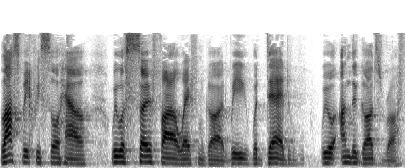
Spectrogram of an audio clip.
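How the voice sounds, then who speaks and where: A man speaks slowly-ish, at a fairly slow pace, with an Australian accent. His fairly low voice shows ordinary pitch variation. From Australia, Brisbane (childhood also in Malaysia and New Zealand). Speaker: trainee pastor. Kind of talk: sermon.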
